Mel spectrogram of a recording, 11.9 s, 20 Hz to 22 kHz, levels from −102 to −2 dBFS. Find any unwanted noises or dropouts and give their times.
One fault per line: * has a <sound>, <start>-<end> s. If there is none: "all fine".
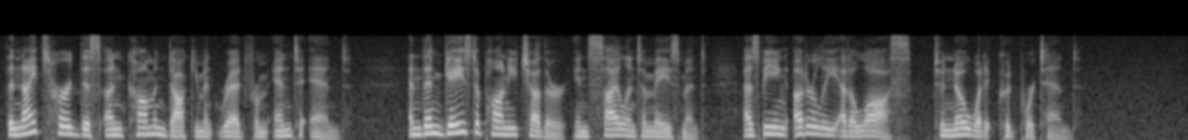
all fine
